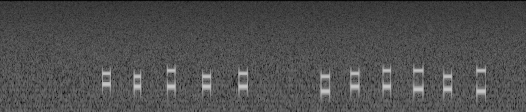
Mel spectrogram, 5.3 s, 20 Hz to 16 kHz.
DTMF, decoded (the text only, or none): 07978 189643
